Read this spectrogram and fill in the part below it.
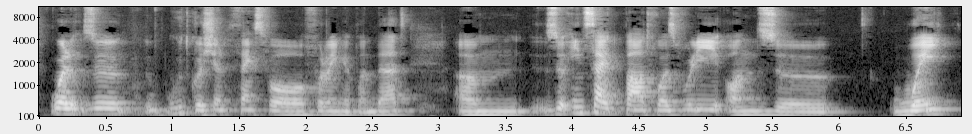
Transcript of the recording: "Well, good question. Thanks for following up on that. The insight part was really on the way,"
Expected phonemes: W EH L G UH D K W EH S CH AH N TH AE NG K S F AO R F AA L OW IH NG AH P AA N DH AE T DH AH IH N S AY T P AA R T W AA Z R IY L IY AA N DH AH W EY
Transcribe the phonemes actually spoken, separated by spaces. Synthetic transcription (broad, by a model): W EH L G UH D K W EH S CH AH N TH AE NG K S F AO R F AA L OW IH NG AH P AA N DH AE T DH AH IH N S AY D P AA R T W AA Z R IY L IY AA N DH AH W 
